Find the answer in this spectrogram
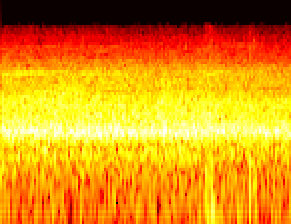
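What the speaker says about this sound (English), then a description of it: "Listen to this crowd." A dense, roaring stadium crowd at an American football game, a continuous wash of cheering and shouting at steady high volume with no single voice standing out.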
